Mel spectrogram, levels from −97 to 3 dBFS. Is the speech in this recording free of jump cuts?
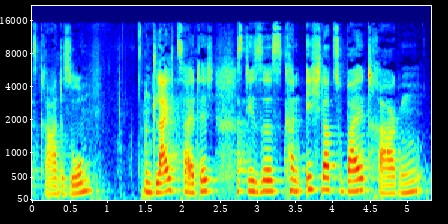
no; 3 cuts; at 2.7 s, 3.4 s, 3.9 s

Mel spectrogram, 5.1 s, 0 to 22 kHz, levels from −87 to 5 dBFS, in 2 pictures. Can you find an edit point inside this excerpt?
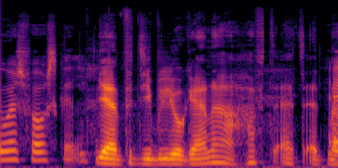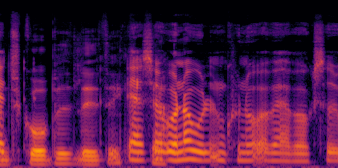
no; 0 cuts

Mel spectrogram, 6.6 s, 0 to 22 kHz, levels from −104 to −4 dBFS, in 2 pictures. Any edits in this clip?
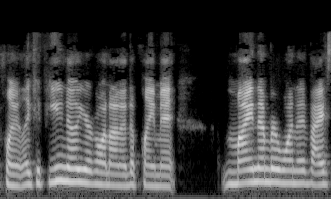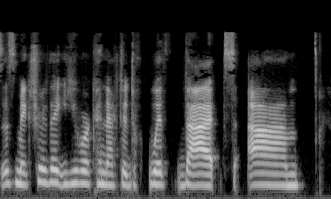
yes; 2 cuts; at 2.2 s, 4.7 s

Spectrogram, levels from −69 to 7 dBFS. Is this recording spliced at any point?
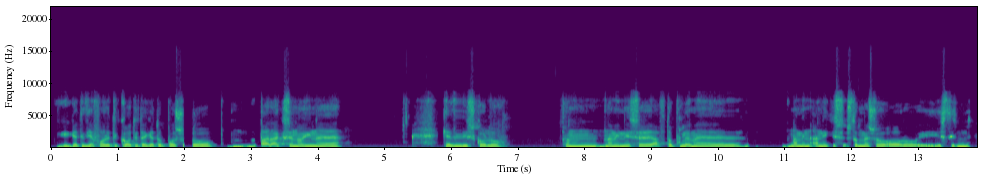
no; 0 cuts

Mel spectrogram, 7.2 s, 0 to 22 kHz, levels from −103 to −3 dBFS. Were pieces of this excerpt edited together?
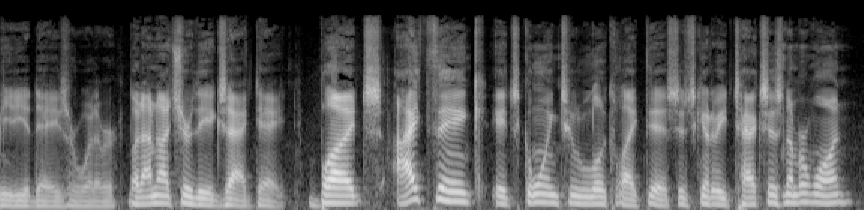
yes; 2 cuts; at 1.0 s, 2.5 s

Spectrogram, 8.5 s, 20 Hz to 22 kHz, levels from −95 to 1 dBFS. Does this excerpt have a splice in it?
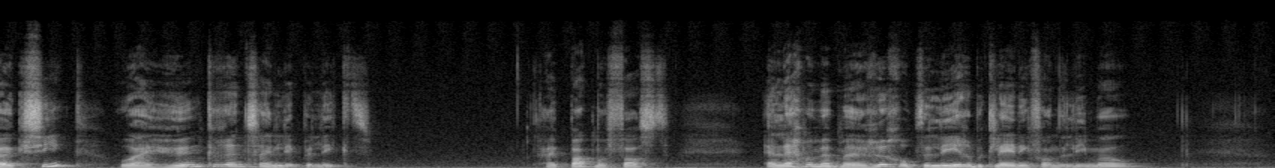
no; 0 cuts

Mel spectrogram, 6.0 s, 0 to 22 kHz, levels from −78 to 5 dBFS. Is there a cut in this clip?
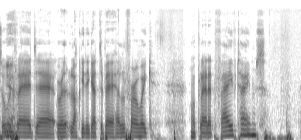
yes; 2 cuts; at 1.1 s, 4.3 s

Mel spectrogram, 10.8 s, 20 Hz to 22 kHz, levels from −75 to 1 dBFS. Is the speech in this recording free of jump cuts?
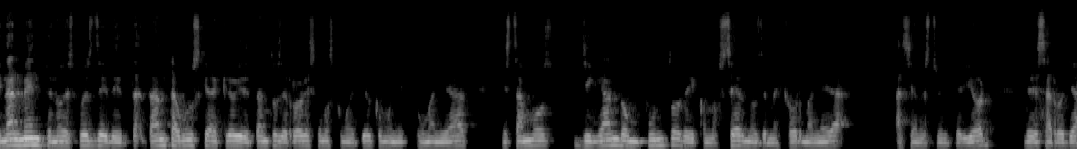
yes; 0 cuts

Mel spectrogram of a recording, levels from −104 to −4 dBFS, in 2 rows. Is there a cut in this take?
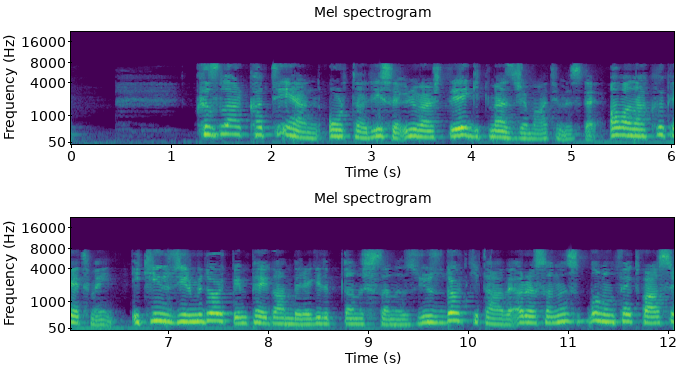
yes; 2 cuts; at 5.3 s, 6.5 s

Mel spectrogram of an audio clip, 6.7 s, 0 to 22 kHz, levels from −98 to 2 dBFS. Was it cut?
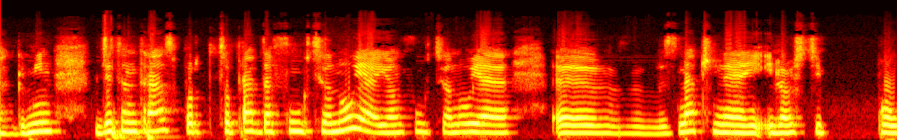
no; 0 cuts

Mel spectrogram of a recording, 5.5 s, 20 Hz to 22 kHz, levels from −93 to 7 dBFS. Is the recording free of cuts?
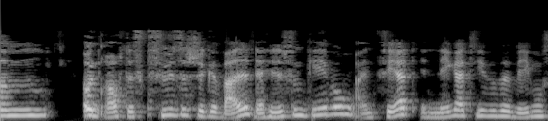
no; 4 cuts; at 1.0 s, 1.5 s, 2.5 s, 3.6 s

